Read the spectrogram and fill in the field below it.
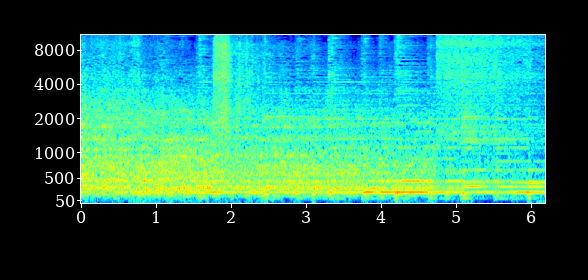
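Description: Aboard a fishing boat off Boryeong on Korea's west coast, a steady mechanical drone with rhythmic clanking fills the deck as the net is changed, loud and continuous with no voices.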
